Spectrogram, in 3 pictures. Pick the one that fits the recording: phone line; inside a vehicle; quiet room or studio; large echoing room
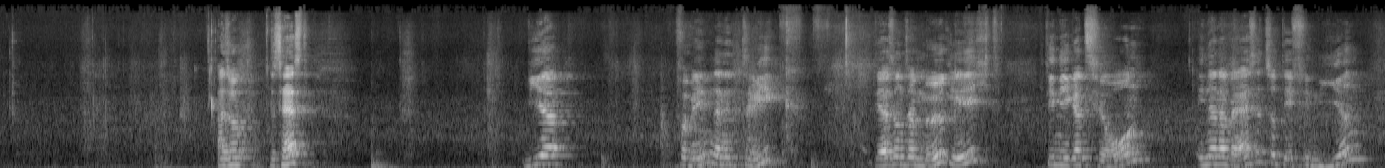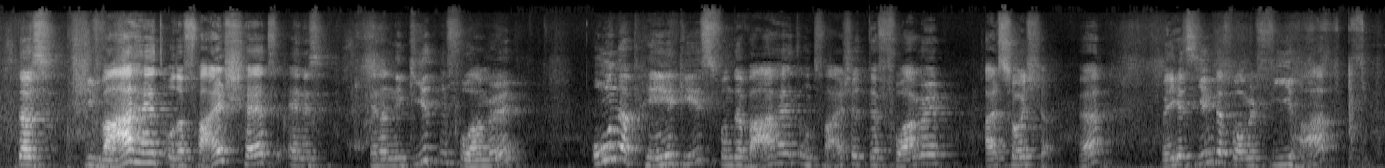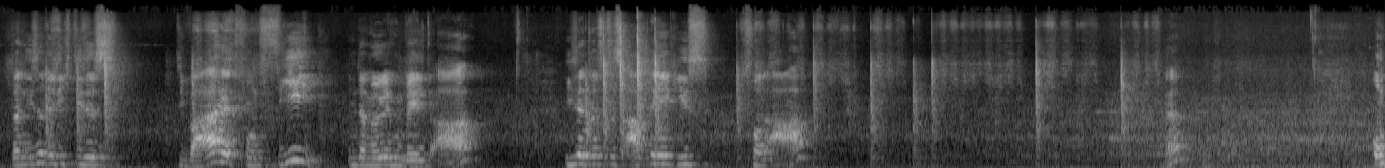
large echoing room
